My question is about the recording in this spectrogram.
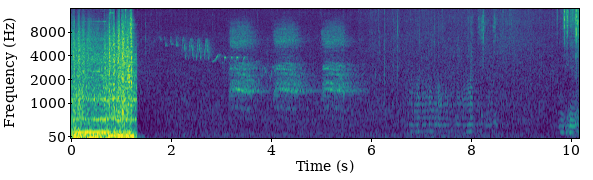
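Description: Loud music breaks off suddenly about a second in. Then a crow caws three times, about a second apart.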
